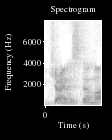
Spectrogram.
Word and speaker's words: gynostemma: on to most recently is gynostemma i believe that's how you say it could be ginostema i say gynostemma i've tried this before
